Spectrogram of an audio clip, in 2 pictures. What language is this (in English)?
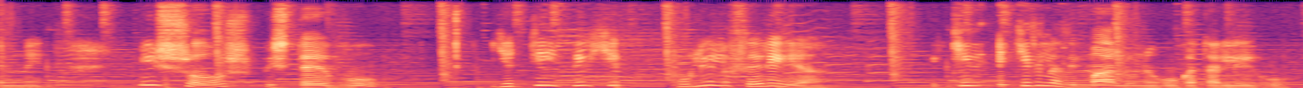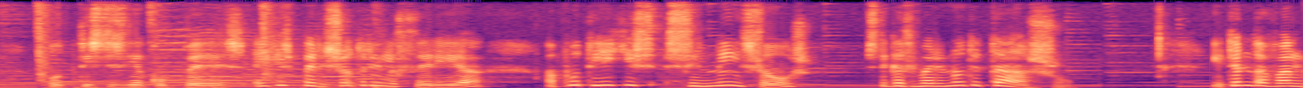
Greek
